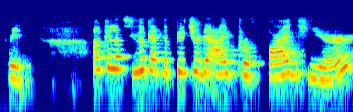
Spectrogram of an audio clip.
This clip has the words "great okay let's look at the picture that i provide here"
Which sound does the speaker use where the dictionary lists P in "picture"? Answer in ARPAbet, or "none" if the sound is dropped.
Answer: P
